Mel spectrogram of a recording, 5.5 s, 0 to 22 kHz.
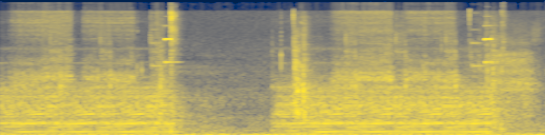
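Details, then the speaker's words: Micro-needle injector with 19 needles running with negative pressure (suction) during live hyaluronic acid skin treatment of a 27-year-old woman: steady motor hum, low drone, short gaps and faint clicks as it cycles. "and if you put the 19 MTI needles on H skin surface and then press the full switch we can't see anything on our skin surface"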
